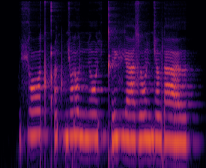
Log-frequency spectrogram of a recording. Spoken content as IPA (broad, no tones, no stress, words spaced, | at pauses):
çɔːtqʼĩt ɟɔ̃ɾɔɲɔ̃ːç kʼɪvʲaː zɔ̃ɟãv ɾaə̯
